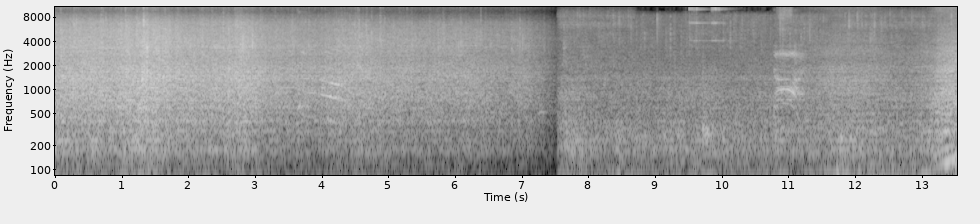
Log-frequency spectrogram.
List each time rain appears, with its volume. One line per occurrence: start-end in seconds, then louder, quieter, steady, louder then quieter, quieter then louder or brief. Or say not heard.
0.0-13.3 quieter.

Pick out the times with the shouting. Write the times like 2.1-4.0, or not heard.
3.6-4.5, 10.8-11.3.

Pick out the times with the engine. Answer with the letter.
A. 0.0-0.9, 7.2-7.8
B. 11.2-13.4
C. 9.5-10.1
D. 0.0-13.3
B.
